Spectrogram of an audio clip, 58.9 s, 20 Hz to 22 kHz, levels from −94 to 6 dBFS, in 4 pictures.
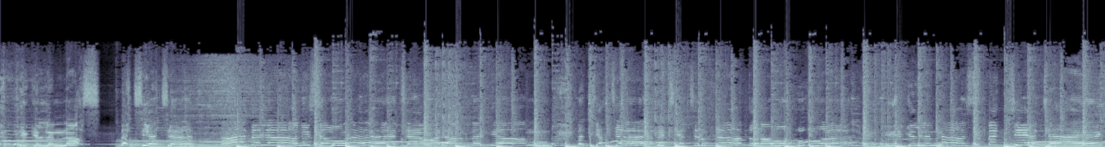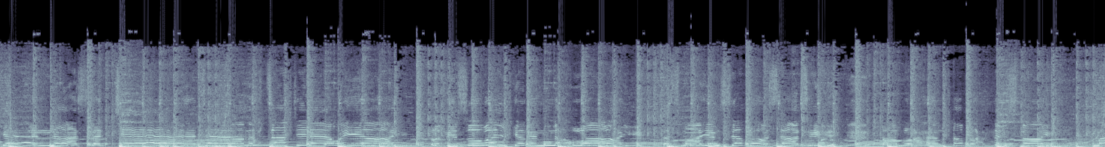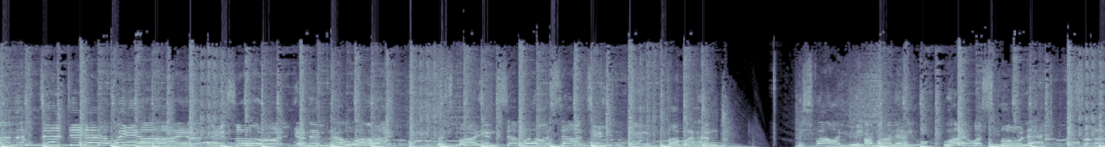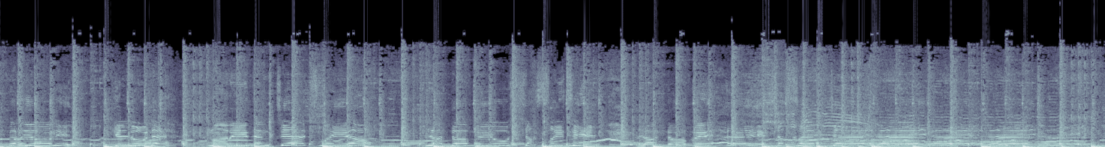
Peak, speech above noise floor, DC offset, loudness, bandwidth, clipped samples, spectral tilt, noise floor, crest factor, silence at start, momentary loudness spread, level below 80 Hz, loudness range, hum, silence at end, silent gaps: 0 dBFS; 25 dB; under 0.1%; -12 LUFS; 18 kHz; 0.2%; -4.5 dB/octave; -36 dBFS; 10 dB; 0 s; 5 LU; -16 dBFS; 2 LU; none; 0 s; none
